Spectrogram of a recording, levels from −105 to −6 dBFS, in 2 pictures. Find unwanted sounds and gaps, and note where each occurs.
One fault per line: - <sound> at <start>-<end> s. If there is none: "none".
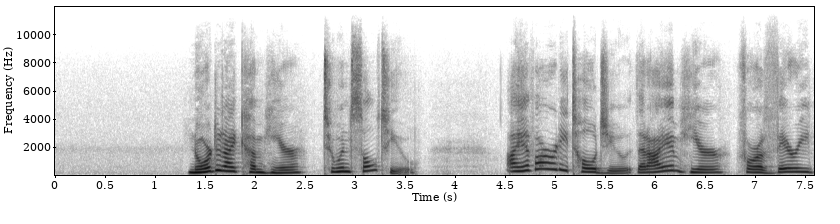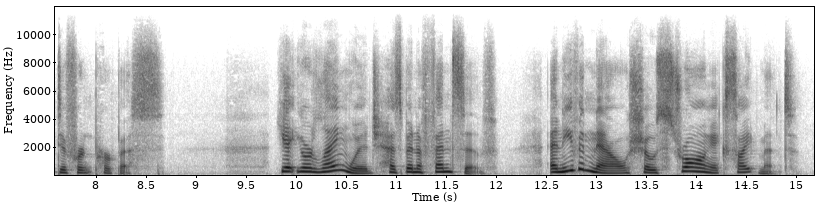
none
